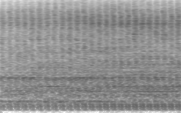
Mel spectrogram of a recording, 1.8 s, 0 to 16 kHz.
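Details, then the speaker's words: About 2016 Exmark Lazer E-Series 60-inch mower with a 27 hp Kohler engine, roughly 3,800 hours and a flooding carburetor, started on choke at half throttle: even, steady idle; brief smoke clears; a knock is heard when throttle is added afterward. "it's running half throttle i see some smoke coming out that's not normal it's idling it's actually idling you guys all right smoke is going away"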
